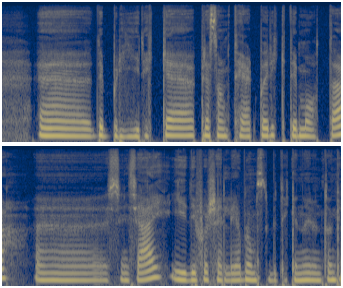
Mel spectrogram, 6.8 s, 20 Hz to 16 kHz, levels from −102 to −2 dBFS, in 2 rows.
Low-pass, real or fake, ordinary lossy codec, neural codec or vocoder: 14.4 kHz; real; none; none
